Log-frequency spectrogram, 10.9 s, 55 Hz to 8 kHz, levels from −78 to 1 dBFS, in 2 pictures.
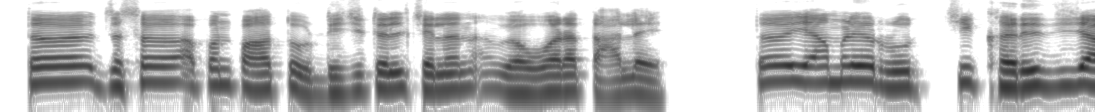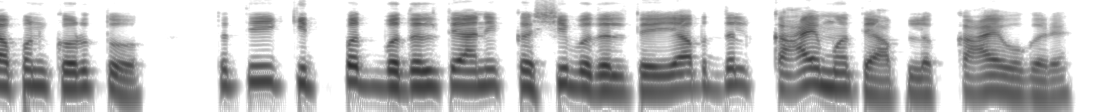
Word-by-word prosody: तर 210 +2 +3
जसं 210 +4 0
आपण 190 -2 -3
पाहतो 155 -2 0
डिजिटल 145 +5 0
चलन 155 +2 +1
व्यवहारात 140 +1 +1
आलं 120 +3 -2
आहे, 110 -3 -3 0.5
तर 215 +1 +1
यामुळे 215 0 +3
रोजची 170 +3 -3
खरेदी 175 +1 +3
जे 195 - +5
आपण 180 0 +2
करतो, 160 -6 0 0.4
तर - - -3
ती 215 0 +2
कितपत 195 +3 0
बदलते 175 +1 +3
आणि 175 +2 +3
कशी 175 +3 0
बदलते, 145 -4 +1
याबद्दल 165 +4 0
काय 190 +3 +3
मत 165 -3 0
आहे 125 - +1
आपलं, 125 +2 -5
काय 140 +2 0
वगैरे? 120 -2 -6
165 Hz, 165 wpm, -23 LUFS, 145-190 Hz, 0.5 s, जे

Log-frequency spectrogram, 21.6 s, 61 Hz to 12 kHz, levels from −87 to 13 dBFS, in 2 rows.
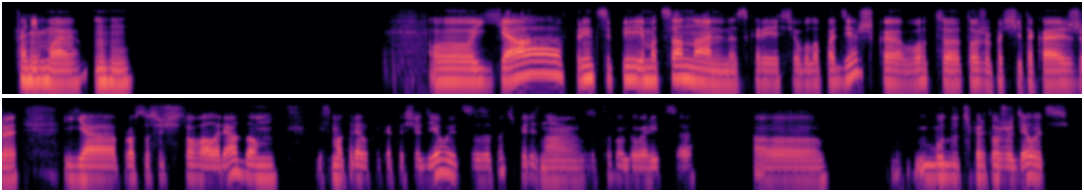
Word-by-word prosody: Понимаю. 125 -4 +3
Мгм. 130 -1 -1 3.0
Э, 130 0 +2
я, 175 +10 +7
в 170 - -18
принципе, 150 -1 0
эмоционально 135 -5 +3
скорее 120 +1 -5
всего 120 +1 -9
была 120 0 -5
поддержка 130 - -1
вот 120 +2 -4 0.3
тоже 125 -2 -3
почти - - -7
такая 120 0 +3
же. 115 0 -1 0.4
Я 125 -1 +1
просто 130 +1 -5
существовал 130 -1 -2
рядом, 130 -4 -1 0.4
и - - -21
смотрел 125 0 -4
как 115 -1 -39
это 115 - -14
всё 120 +1 -11
делается. 135 -1 -4
Зато 115 +11 -11
теперь 145 -8 -12
знаю, 110 0 -9
зато 115 +4 -24
как 125 - -10
говорится, 115 0 -8 0.6
э, 110 -1 -5 0.9
буду 130 0 -5
теперь - - -4
тоже 120 -2 -3
делать, 130 +2 -4
125 Hz, 105 wpm, -24 LUFS, 115-135 Hz, 3.0 s, я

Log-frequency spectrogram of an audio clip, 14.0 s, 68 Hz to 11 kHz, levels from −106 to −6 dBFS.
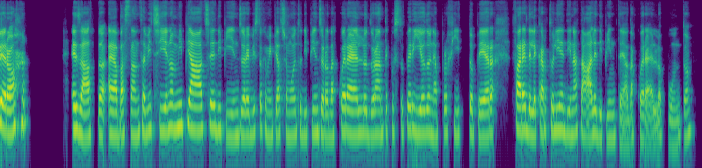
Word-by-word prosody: però 205 -6 +9 1.1
esatto, 190 -3 +3
è 195 - +4
abbastanza 185 +2 +1
vicino, 215 +1 -1
mi 235 +1 0
piace 225 -1 +4
dipingere: 185 -3 -3
visto 200 +3 -8
che 215 0 -11
mi 180 -1 -7
piace 190 0 -4
molto 190 +2 -7
dipingere 190 -1 -4
ad 180 - -5
acquerello, 195 +1 +3
durante 190 +2 -2
questo 205 -1 -10
periodo 200 -2 0
ne 180 -2 -5
approfitto, 195 +1 -8
per 180 +1 +3 0.4
fare 215 -1 +6
delle 190 -3 +1
cartoline 210 +3 -1
di 195 -1 -5
Natale 195 -1 +1
dipinte 170 0 -8
ad - - -5
acquerello - - -3
appunto. 175 +8 -11
195 Hz, 130 wpm, -22 LUFS, 185-210 Hz, 1.1 s, però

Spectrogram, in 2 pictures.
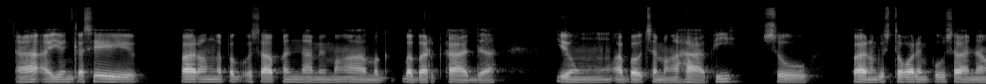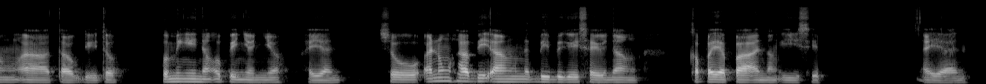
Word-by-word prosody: Ah, 115 +2 +4
ayun 115 +1 0
kasi 115 +5 0 0.4
eh, - - -15 0.4
parang 120 0 +5
napag-usapan 115 0 -1
naming 110 -1 -5
mga 115 0 -5
magbabarkada 105 0 0 0.5
yung 110 0 -3
about 110 -1 +2
sa - - -1
mga 105 -1 -4
hobby. 130 +8 -2 0.2
So, 105 -1 -3 0.4
parang 110 0 +5
gusto 115 0 0
ko 115 - +6
rin 115 -1 +1
po 110 -1 -5
sanang, 110 -1 0
ah, 105 -1 +1
tawag 100 0 0
dito, 100 +1 -4 0.3
humingi 130 +1 0
ng 125 0 -1
opinyon 110 -3 -1
niyo, 105 0 -5 0.2
ayan. 100 0 -2 0.4
So, 110 -1 0
anong 160 +3 +1
hobby 145 -1 +4
ang 125 -1 +2
nagbibigay 115 -1 0
sa 110 -1 +1
iyo 105 - -1
ng 105 -1 -3 0.5
kapayapaan 110 -2 +4
ng - - -10
isip? 100 -1 -7 1.0
Ayan. 95 -2 -2
110 Hz, 125 wpm, -26 LUFS, 105-115 Hz, 1.0 s, ko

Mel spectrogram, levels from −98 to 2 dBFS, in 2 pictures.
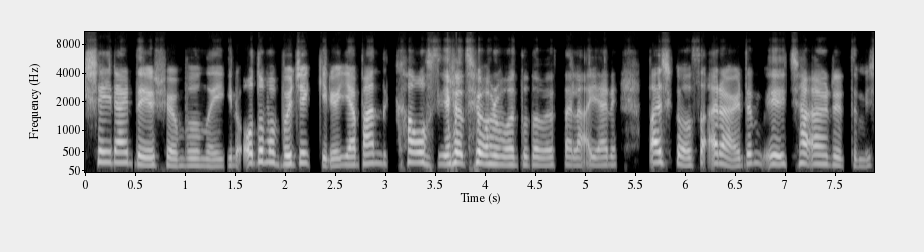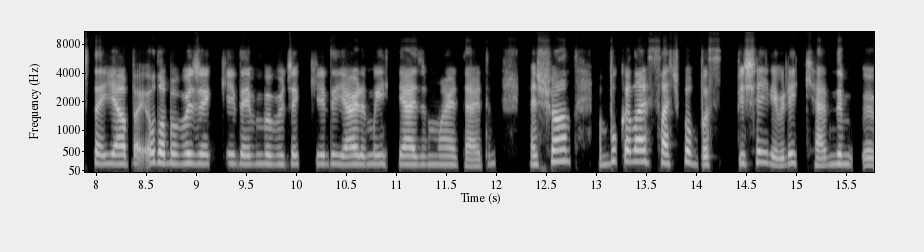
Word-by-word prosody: şeyler 245 -2 +4
de 200 - +4
yaşıyorum 175 -3 +3
bununla 170 -2 -4
ilgili; 160 +3 -2
odama 245 -3 +1
böcek 210 +3 +5
geliyor 165 -1 +3
ya, 190 +1 +4
ben 225 +1 +4
kaos 245 -4 +1
yaratıyorum 210 -1 +4
odada, 190 0 -2
mesela, 180 0 -4
yani, 185 +1 -1 0.3
başka 245 -4 +3
olsa 175 0 -4
arardım, 220 0 +1
eee, 205 -1 +3
çağırırdım 205 -8 0
işte 185 +8 -4
ya, 210 -1 +2
be - - -4
"Odama 225 -2 -2
böcek 215 -1 -1
girdi, 215 -1 -5
evime 210 0 -4
böcek 205 0 -6
girdi, 210 +1 -7
yardıma 205 0 0
ihtiyacım 200 -1 -2
var." 200 0 -3
derdim. 160 +7 -5 0.4
Ya, 200 - +1
şu 260 - 0
an 270 +1 +2 0.3
bu 200 +9 -9
kadar 265 0 +1
saçma, 240 +2 -2
basit 190 0 -6
bir 220 - 0
şeyle 230 -5 +1
bile 220 +7 -3
kendim, 200 +4 -4
eee, 175 0 -5
205 Hz, 170 wpm, -23 LUFS, 185-225 Hz, 0.4 s, böcek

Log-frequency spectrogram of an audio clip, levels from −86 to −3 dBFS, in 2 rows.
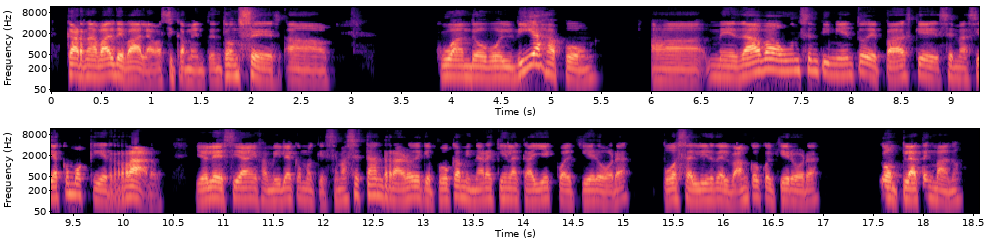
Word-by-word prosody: carnaval 125 -1 +7
de - - +6
bala, 105 -5 +5
básicamente. 85 +1 -4
Entonces 100 -3 0
ah 90 -3 -4 1.1
cuando 115 -2 +1
volví 115 - +1
a 245 - +7
Japón, 95 - -2 0.5
ah, 95 -1 -3
me 115 -2 -3
daba 165 +9 +6
un 170 +1 -2
sentimiento 150 -5 -3
de - - +1
paz, 115 +3 +1
que 110 -6 -1
se - - -6
me 105 -1 -6
hacía 125 +5 -2
como 150 -2 -5
que 105 -3 -3
raro. - - +3 0.3
Yo 110 +2 -1
le 125 - +5
decía 120 +1 +1
a - - +1
mi 115 - -4
familia, 105 +2 -4
como 110 -4 -10
que 95 0 -14
se 105 - -13
me 110 - -7
hace 115 +7 -7
tan 145 -1 -3
raro, 105 +3 0
de 125 - -1
que - - -4
puedo 110 -1 -5
caminar 110 -5 -3
aquí 115 +1 -7
en 115 - -3
la 110 - -3
calle, 105 +3 -3
cualquier 100 0 -5
hora. 90 -1 -4 0.3
Puedo 110 +2 -1
salir 105 0 -2
del 105 -3 -1
banco 115 +7 -2
a - - -16
cualquier 110 -1 -3
hora, 95 -1 -5 0.6
con - - +2
plata - - +4
en - - -10
mano. 100 +3 -5
110 Hz, 185 wpm, -24 LUFS, 100-125 Hz, 1.1 s, carnaval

